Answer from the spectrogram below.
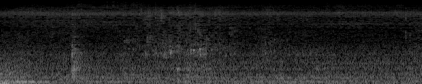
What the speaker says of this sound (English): So I'm pouring this into the milk pot.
